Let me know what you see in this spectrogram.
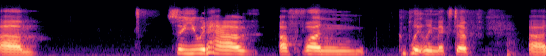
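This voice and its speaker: A woman speaks at medium pitch and a fairly slow pace, with ordinary pitch variation. She leaves long, frequent pauses, and the sound is dry and close with no echo. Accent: American. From Southern California. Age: 50s. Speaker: professional disc golfer. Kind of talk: interview.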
